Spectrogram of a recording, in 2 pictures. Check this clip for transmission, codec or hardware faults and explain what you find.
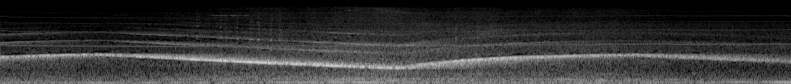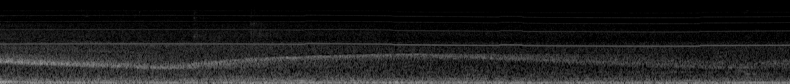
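One hardware fault runs through the whole clip: a switching supply whistle. From start to finish, a high tone sits under the everyday sounds, moving within about 2.26 to 2.59 kHz, at roughly 25 dB below the wanted audio. A switching power supply feeding the recording chain is either running in an audible burst mode or beating against a second supply, and that interference leaks into the signal. Mains hum would be far lower, locked to 50 or 60 Hz and its harmonics. Acoustic feedback would swell and ring. This tone instead stays high, quiet and continuous, and its pitch shifts within that band.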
